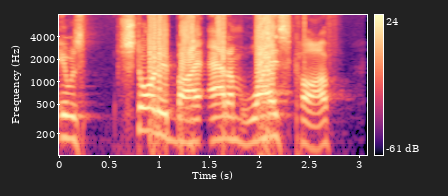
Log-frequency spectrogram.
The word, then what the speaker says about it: Weishaupt: And it was started by Adam Weishaupt, right? Or Weishaupt, if you pronounce it right.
